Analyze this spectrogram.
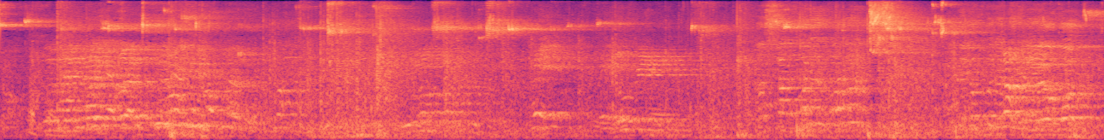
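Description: Players shout to each other across a large echoing hall.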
